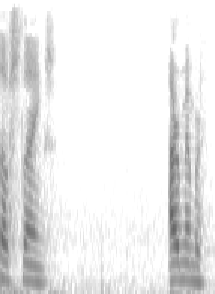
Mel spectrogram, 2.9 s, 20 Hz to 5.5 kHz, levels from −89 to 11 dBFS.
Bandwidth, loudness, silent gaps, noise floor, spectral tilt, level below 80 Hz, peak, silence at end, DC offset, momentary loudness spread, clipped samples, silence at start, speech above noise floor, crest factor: 5.4 kHz; -39 LUFS; none; -75 dBFS; -3.5 dB/octave; -68 dBFS; -20 dBFS; 0.15 s; under 0.1%; 17 LU; under 0.1%; 0 s; 35 dB; 24 dB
